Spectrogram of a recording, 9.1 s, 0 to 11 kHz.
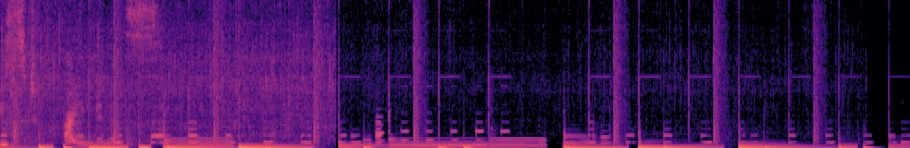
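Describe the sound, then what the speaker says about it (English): Steady sizzling of cumin paste frying in hot oil, with light stirring, under melodic background music. "Now I am adding the jeera paste, and this got to fry for at least 5 minutes."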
